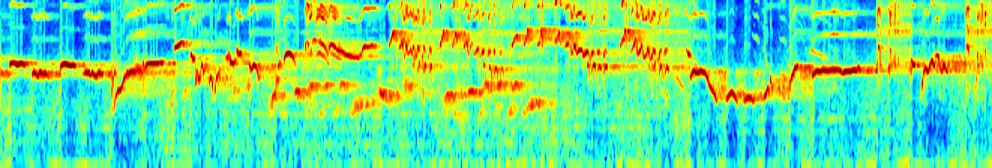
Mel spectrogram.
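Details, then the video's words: Oriental magpie-robin fighting song, meant to provoke rival birds: loud, continuous run of varied whistles, rising and falling slurs and rapid chattery notes, with a long sweeping dip near the end; constant and dense throughout. "SUARA BURUNG kacer gacor TARUNG konslet paling AMPUH buat PANCINGAN KACER EMOSI"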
